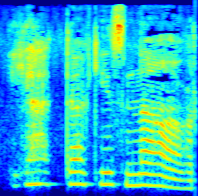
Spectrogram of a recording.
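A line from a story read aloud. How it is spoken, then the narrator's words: Joyful exclamation. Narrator (Ukrainian): радісно вигукнув Стен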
